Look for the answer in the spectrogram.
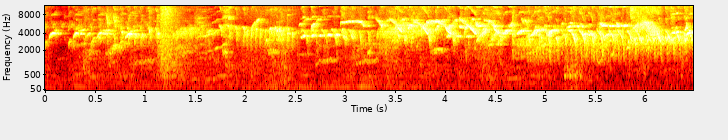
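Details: Canaries together in an aviary, recorded by a hidden camera, pour out overlapping high trills and twitters that grow fuller and louder across the clip into a steady, busy chorus.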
